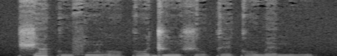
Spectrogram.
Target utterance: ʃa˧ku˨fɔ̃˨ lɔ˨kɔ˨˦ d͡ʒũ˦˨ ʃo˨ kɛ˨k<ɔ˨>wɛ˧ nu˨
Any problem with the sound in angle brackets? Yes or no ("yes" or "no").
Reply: yes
